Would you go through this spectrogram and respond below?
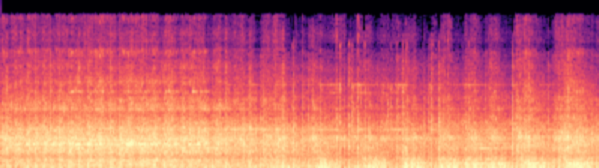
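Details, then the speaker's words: Stihl hedge trimmer with a HIPA replacement carburetor and fresh fuel, locked on high throttle after starting: high buzzy two-stroke note with uneven, stumbling pulses and hesitation; running lean, mixture adjustment needs opening up. "Okay, we're going to have to open up the adjustment a little bit because we're getting a little hesitation."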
